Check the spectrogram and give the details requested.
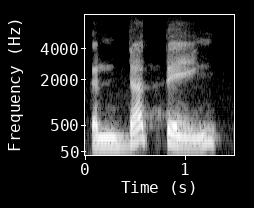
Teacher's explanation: In the word conduct, there are 2 syllables. The second syllable is stressed.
